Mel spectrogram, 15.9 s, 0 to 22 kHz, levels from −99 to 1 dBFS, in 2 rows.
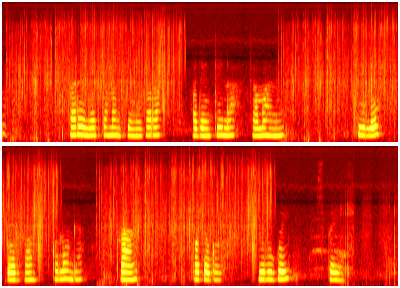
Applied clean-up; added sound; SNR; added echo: none; Crackle; 12 dB; none.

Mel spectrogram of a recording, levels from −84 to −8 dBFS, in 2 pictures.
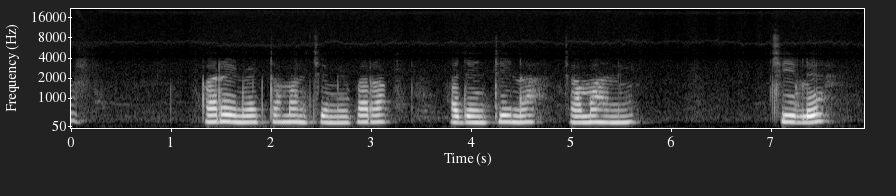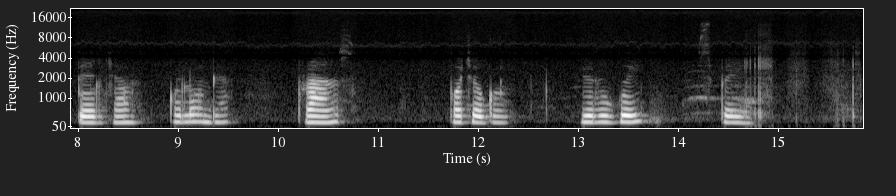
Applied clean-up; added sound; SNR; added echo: none; none; none; none.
